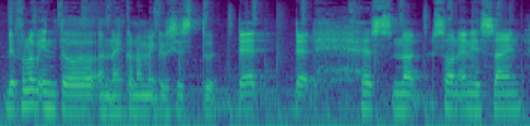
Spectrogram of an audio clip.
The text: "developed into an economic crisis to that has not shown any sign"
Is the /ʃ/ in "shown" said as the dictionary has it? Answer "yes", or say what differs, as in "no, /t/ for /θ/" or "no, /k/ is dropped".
no, /s/ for /ʃ/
